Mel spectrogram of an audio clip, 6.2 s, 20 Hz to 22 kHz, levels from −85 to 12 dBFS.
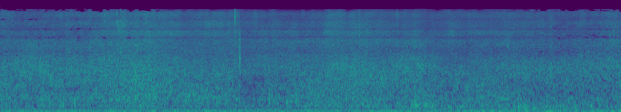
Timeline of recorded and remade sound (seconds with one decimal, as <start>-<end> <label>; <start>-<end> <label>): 0.0-1.6 recorded; 1.6-5.3 remade; 5.3-6.2 recorded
